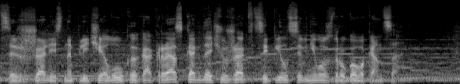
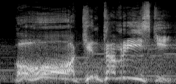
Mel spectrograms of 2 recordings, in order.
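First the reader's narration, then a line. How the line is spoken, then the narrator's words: Ecstatic yelling. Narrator (Russian): восторженно завопил первый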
